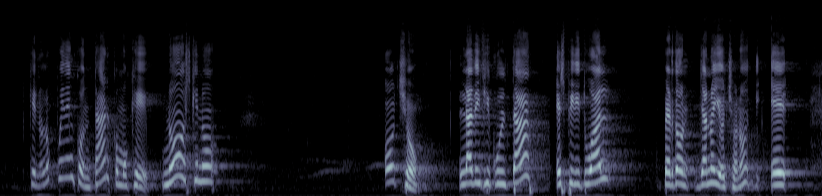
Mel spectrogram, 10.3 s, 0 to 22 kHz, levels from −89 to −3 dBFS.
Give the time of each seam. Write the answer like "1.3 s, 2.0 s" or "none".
6.9 s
